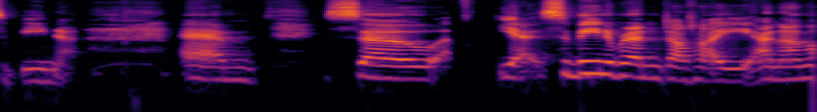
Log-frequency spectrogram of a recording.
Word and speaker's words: Sabina: So sabinabrennan.ie is my website, and I'm Sabina, not Sabrina, and I can usually guess your age if it's because of the Teenage Witch or the original Charlie's Angels.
